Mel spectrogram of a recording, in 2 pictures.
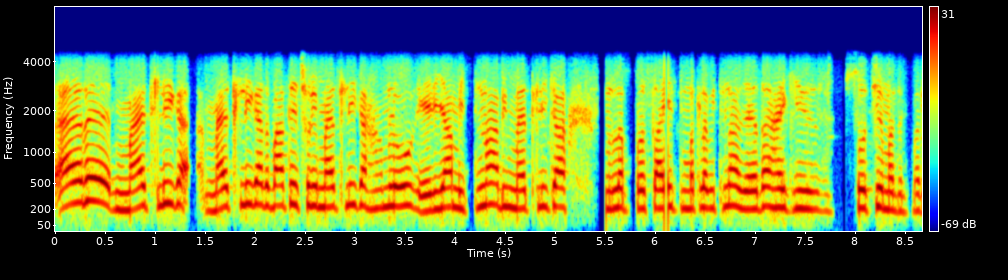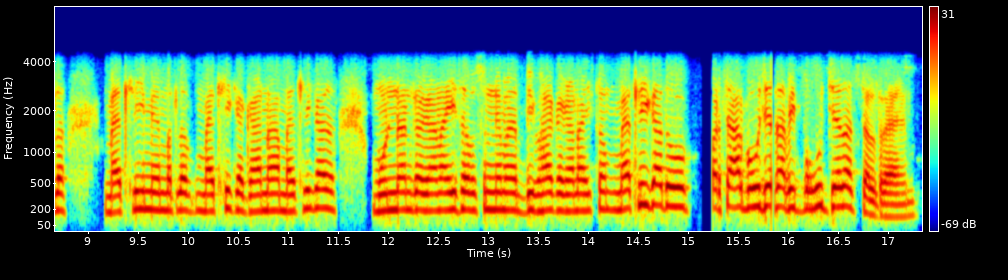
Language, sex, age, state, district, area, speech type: Hindi, male, 30-45, Bihar, Darbhanga, rural, conversation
